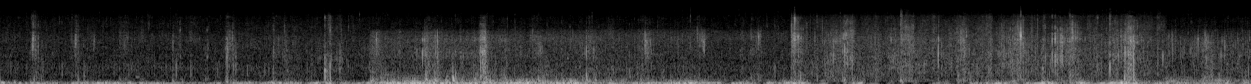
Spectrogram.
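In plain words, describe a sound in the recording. Boots crunch on gravel.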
